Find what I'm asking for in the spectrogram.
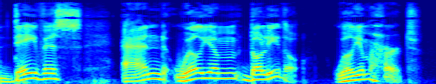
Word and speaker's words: Hurt: Now remember, esa U se pronuncia como si fuera una E. El nombre de este actor, que también significa dolorido. William Hurt. Say it with me. No es heart. Heart es corazón.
